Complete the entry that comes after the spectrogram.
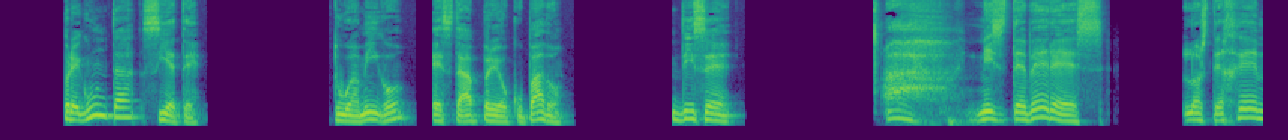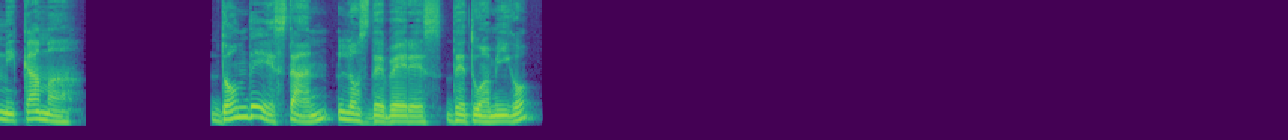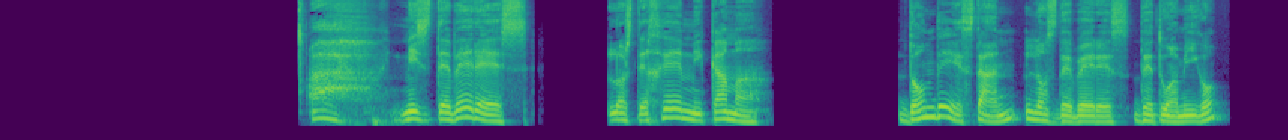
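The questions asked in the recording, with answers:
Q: ¿Dónde están los deberes de tu amigo?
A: En su cama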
